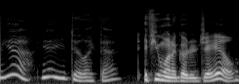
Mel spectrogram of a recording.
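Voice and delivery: put-on bone-dry, teacherly, dry-humored professor voice. Retelling what the accounting professor would answer: imitating a dry-humored professor. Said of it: "this real dry sense of humor".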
